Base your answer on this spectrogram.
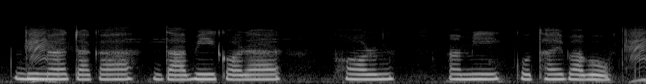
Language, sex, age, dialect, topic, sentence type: Bengali, female, 18-24, Rajbangshi, banking, question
